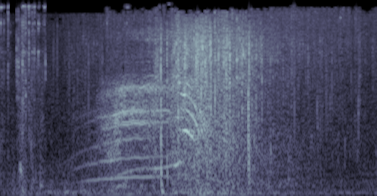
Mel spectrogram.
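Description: An explosion booms with a roar.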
